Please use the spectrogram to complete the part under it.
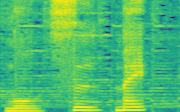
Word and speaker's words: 娘: 女儿呢，在日语当中是一个娘，姑娘的娘，还有就是母亲那个娘一样的一个汉字，但它的发音呢叫母斯妹，有趣吧？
